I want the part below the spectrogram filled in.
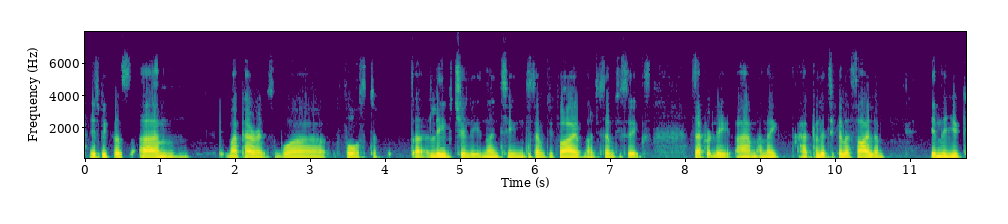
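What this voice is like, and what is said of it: English accent. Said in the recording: “speak with an English accent”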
